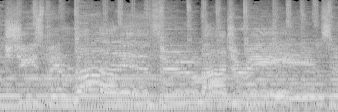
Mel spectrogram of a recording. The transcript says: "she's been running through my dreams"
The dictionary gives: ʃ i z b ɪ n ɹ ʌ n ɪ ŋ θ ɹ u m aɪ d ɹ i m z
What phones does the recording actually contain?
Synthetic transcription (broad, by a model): ʃ i z b ɪ n ɹ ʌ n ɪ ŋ θ ɹ u m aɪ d ɹ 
